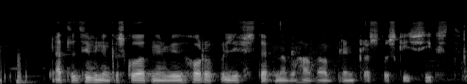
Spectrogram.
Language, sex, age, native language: Icelandic, male, 13, Polish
